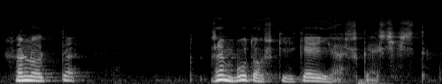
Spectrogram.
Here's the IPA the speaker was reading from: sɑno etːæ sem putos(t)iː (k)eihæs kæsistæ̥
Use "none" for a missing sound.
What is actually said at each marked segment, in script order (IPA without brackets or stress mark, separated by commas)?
k, k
